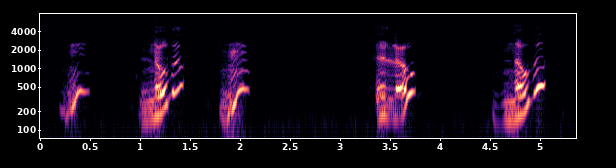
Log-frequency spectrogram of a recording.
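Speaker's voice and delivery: crude, high character voice with pitch swooping about. Showing what happens when you do a Yoda impersonation: Yoda impersonation. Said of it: "if you do a Yoda impersonation".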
